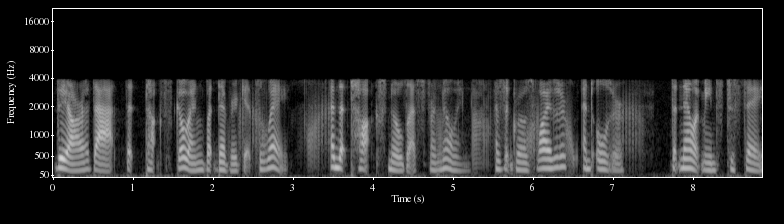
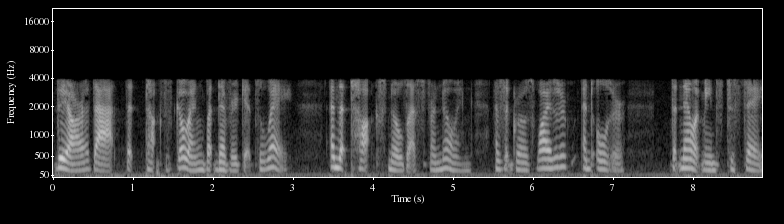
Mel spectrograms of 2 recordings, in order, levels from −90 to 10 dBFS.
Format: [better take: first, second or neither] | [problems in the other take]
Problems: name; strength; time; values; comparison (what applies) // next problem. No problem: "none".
second | noise reduction (neural separator model SepFormer WHAM!)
